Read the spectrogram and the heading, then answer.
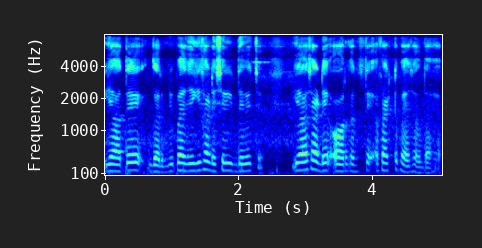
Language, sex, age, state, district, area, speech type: Punjabi, male, 18-30, Punjab, Gurdaspur, urban, spontaneous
